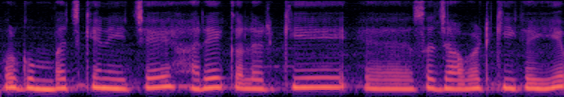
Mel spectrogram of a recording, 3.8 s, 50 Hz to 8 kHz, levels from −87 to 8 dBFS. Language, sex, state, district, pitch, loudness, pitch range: Hindi, female, Bihar, Gopalganj, 245 Hz, -28 LUFS, 235-265 Hz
